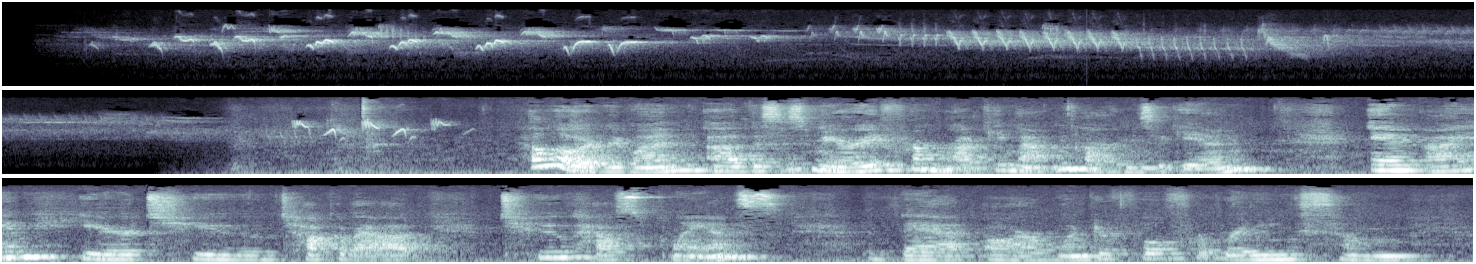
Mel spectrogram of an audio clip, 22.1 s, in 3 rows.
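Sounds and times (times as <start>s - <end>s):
songbird singing: 0.3s - 16.7s.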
